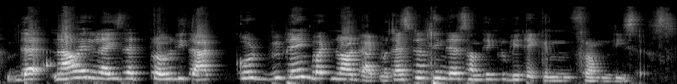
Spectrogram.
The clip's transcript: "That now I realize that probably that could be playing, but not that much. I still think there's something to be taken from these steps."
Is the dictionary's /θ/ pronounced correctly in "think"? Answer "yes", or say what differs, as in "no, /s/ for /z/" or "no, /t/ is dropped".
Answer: no, /t/ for /θ/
